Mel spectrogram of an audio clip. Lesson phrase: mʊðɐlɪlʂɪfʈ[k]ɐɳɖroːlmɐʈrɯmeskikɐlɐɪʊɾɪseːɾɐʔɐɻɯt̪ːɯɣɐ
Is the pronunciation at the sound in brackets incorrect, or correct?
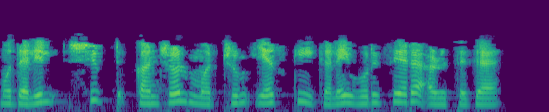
correct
